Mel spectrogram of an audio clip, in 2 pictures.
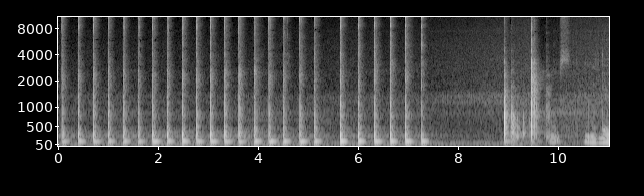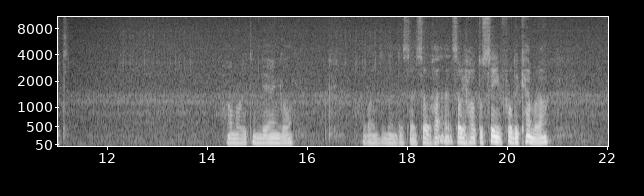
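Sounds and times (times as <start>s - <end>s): small hammer tapping metal: 0.0s - 7.5s.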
